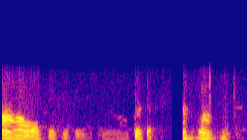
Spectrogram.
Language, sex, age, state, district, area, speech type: Malayalam, female, 30-45, Kerala, Alappuzha, rural, conversation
